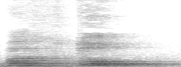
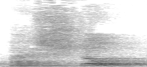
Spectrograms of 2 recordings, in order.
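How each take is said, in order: First: The middle consonant is a rough kh sound. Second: The middle consonant is a hushing sh sound. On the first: "خین" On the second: "شین"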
